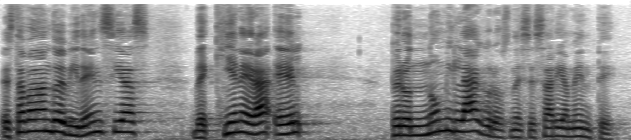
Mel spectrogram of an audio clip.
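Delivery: ordinary delivery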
